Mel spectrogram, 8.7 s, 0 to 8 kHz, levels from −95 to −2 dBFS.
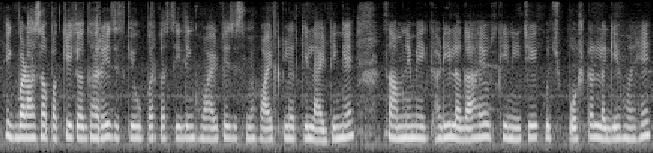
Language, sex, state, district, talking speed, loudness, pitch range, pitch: Hindi, female, Bihar, Jahanabad, 215 wpm, -19 LUFS, 190-205 Hz, 195 Hz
